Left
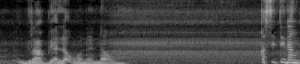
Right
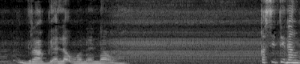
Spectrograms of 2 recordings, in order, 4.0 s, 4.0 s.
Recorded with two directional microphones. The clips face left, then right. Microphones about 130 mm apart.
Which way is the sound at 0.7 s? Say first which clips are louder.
Left 1 dB; 15° right (ahead or behind).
